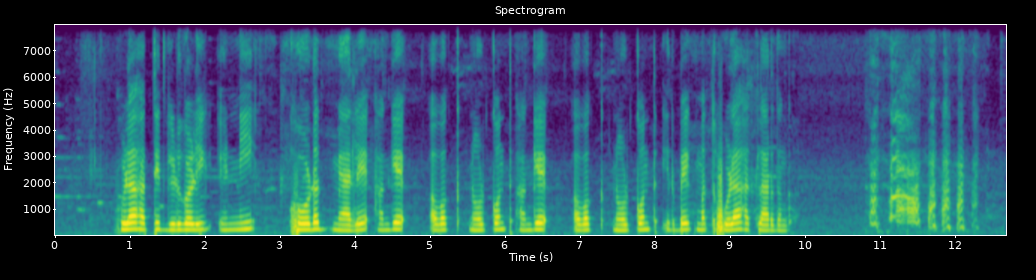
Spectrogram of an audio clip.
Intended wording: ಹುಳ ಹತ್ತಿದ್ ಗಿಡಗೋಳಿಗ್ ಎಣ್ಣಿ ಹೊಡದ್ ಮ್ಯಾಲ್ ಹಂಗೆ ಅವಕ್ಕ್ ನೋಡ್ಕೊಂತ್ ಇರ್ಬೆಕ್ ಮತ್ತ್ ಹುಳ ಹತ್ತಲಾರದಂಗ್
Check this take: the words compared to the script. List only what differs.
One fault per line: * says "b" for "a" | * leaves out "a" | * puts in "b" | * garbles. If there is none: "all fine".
* puts in "ಹಂಗೆ ಅವಕ್ಕ್ ನೋಡ್ಕೊಂತ್"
